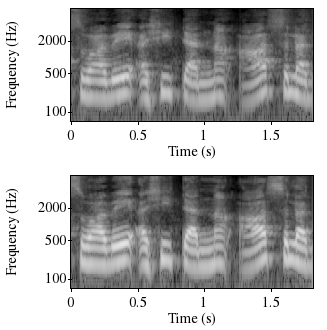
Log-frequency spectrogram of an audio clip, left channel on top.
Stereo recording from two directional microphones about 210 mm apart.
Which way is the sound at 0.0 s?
40° right (ahead or behind).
